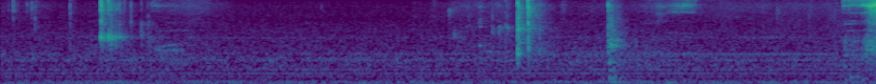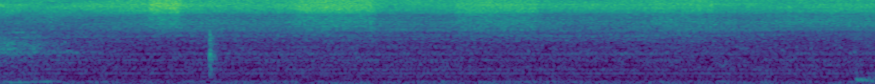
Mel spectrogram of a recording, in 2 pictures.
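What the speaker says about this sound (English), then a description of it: "Do some test sprays, make sure we got it working." A paint spray gun fires test sprays: a few faint clicks and hisses at first, then a loud, sustained close hiss of atomized paint through the second half.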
